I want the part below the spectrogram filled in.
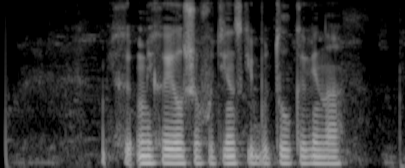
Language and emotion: Russian, neutral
